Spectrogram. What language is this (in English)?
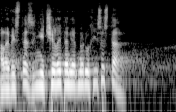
Czech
